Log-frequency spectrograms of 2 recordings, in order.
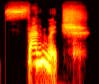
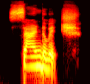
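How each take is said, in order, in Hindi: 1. d की ध्वनि मौन है। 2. d की ध्वनि उच्चारित होती है। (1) "Sandwich, not sandwich" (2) "no duh"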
